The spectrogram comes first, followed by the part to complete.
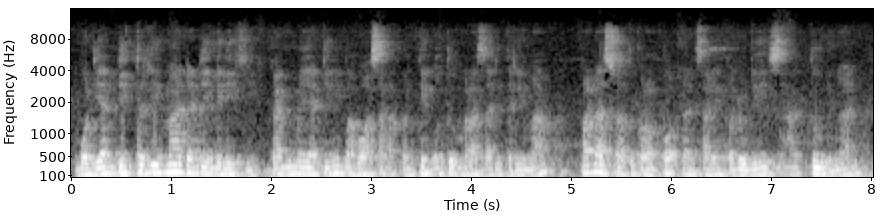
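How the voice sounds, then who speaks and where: A man with a very dark, mellow voice walks through a teacher training module, listing points one by one. He sounds like he is in a strongly echoing room with faint ambient noise behind him. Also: medium pitch, a little fast, highs cut off. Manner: reads points as numbered lists. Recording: echoey room.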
